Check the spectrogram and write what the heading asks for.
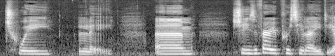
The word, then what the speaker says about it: Thuy: It's actually spelt Thuy and then L-E, and I found on Instagram, on her account, she has suggested that you pronounce it Thuy.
